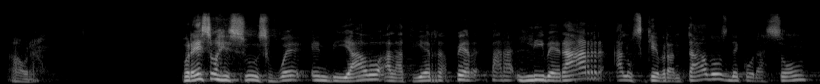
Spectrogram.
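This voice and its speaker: A man with a Puerto Rican accent preaching a sermon, mixing Spanish with English and swinging from emphatic to hushed. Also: high voice. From Puerto Rico. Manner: emphatic, rising and dropping to near hush. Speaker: pastor. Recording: long reverb of a hall.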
